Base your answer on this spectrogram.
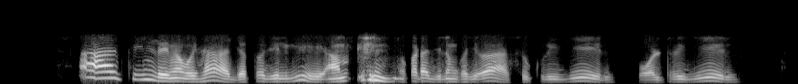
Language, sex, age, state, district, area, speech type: Santali, male, 18-30, Jharkhand, Pakur, rural, conversation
